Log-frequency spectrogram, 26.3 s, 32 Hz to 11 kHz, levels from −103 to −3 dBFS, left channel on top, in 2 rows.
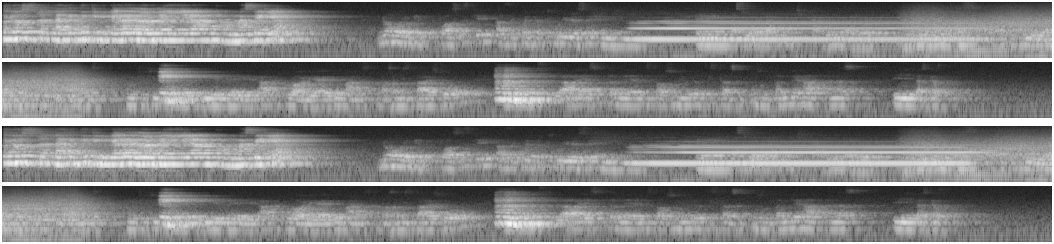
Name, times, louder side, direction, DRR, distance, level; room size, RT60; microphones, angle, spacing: voice 1, 0.0-3.5 15.1-15.3 19.3-19.6, right 1 dB, 15° left, -7 dB, 0.7 m, -20 dB
voice 2, 4.7-8.0 8.6-10.9 11.3-12.0 12.4-14.3 14.7-18.9 19.4-23.7 24.2-24.9, equal, 70° left, -4 dB, 0.8 m, -34 dB
sound 1, 7.7-12.2, right 5 dB, 45° right, 0.5 m, -25 dB
sound 2, 9.5-17.5 17.8-18.8 19.8-19.9 20.7-20.8 22.6-22.7, equal, 10° right, 1.0 m, -37 dB
3.7 x 2.3 x 2.7 m, 1.5 s
head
